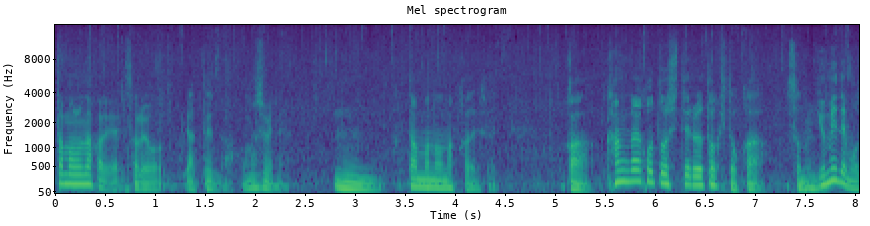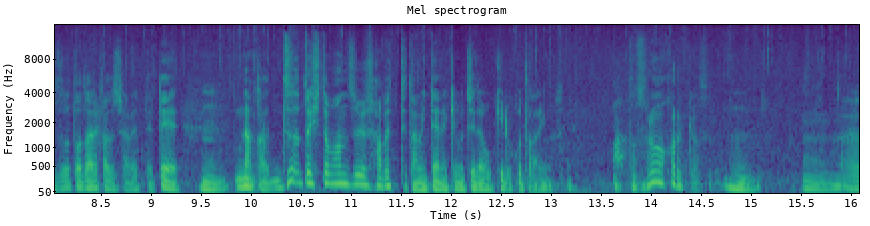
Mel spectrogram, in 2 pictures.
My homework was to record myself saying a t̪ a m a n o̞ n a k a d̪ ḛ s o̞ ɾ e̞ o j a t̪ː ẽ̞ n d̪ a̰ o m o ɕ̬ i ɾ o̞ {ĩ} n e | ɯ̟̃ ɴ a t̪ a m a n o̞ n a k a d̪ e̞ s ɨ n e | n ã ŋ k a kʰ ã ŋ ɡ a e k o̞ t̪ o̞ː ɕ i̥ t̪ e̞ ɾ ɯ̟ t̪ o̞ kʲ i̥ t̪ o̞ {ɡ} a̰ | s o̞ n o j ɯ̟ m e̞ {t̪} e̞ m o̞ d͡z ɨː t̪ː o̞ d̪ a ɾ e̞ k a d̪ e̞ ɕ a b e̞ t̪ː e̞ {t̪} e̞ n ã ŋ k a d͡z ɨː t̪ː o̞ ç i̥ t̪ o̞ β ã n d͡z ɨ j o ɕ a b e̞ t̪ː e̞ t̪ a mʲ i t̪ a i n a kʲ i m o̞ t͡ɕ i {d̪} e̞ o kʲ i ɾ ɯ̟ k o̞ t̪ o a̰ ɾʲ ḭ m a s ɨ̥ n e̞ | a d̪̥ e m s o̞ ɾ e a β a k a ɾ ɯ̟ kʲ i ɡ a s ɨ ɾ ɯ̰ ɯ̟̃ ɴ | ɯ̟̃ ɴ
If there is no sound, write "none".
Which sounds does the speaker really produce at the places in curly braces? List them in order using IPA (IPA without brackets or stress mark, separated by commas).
i, k, d̪, t̪, d̪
